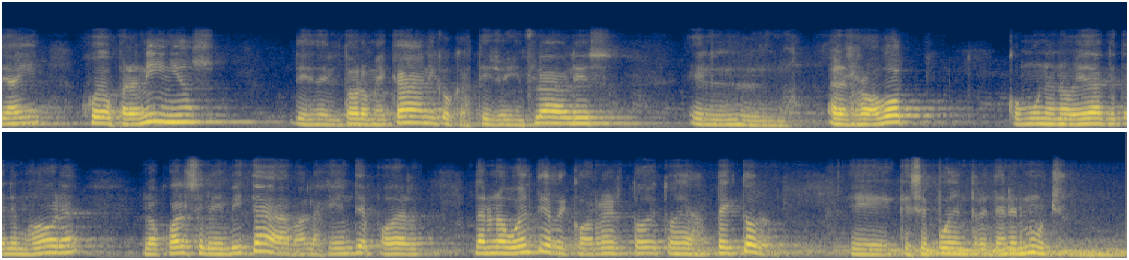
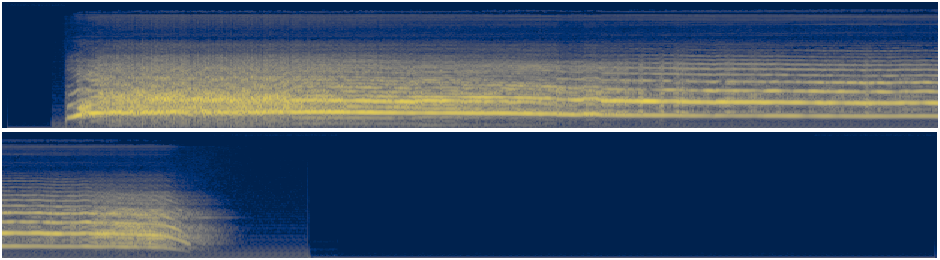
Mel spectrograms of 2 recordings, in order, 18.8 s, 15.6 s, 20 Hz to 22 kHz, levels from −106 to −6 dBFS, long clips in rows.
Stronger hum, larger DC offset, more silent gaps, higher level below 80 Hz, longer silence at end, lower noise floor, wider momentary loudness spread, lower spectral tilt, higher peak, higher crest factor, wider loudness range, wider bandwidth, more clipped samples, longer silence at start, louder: neither; neither; neither; first, -66 dBFS vs -76 dBFS; second, 0 s vs 6.2 s; second, -51 dBFS vs under -90 dBFS; first, 16 LU vs 7 LU; first, -9 dB/octave vs -4.5 dB/octave; first, -4 dBFS vs -10 dBFS; about the same, 18 dB vs 14 dB; second, 2 LU vs 11 LU; second, 8 kHz vs 14.5 kHz; neither; second, 0 s vs 0.55 s; about the same, -22 LUFS vs -23 LUFS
